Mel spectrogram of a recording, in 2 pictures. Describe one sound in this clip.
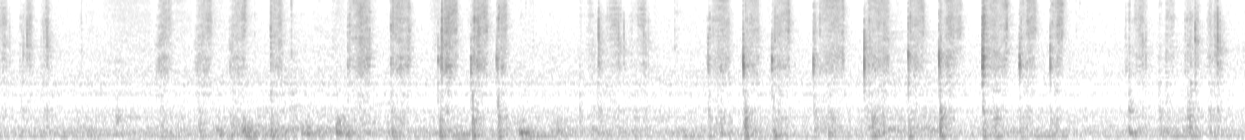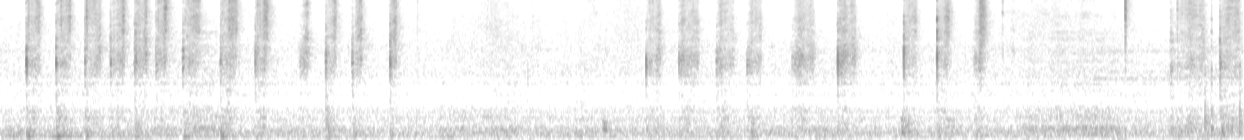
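A paintbrush scratches and taps across paper in quick strokes.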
